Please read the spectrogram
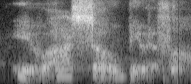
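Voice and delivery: wounded, rasping, pained whisper. Narrating a scene as Madame Matilda kneels beside him: raspy, hurt Cruxus voice. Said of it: "in a raspy, hurt voice".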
